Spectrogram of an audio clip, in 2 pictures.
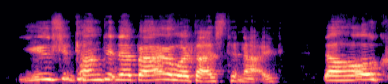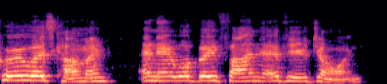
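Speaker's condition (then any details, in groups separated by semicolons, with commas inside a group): Cerebral palsy; speech therapy in childhood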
